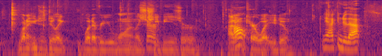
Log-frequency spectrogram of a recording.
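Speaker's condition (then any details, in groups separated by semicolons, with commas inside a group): No condition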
